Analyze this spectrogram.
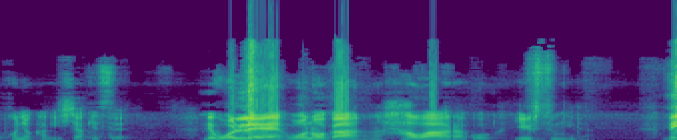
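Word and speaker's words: חוה: 근데 원래 원어가 하와라고 읽습니다.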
